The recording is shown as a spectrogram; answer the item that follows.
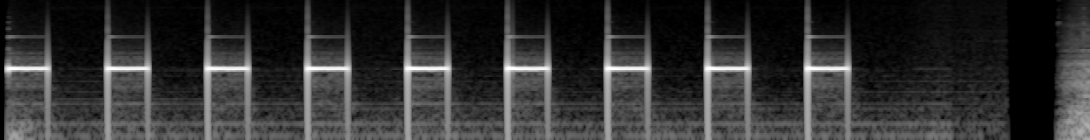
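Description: Countdown leader beeps: nine identical short electronic tones at one steady pitch, one each second, ticking off the numbers of a broadcast countdown from ten.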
